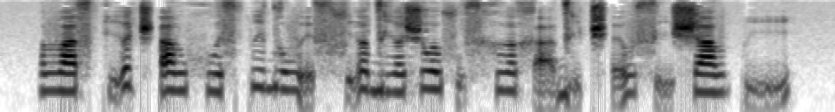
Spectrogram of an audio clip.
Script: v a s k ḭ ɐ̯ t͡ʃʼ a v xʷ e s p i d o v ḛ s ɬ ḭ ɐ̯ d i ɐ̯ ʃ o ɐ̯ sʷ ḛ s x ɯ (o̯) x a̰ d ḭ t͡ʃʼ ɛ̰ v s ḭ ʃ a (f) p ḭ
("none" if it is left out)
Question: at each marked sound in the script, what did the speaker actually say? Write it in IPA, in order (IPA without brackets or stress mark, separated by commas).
ɐ̯, v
